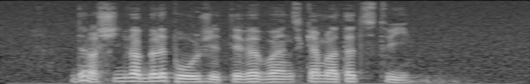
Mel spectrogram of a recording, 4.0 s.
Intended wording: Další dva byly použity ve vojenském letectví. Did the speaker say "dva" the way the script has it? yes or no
yes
